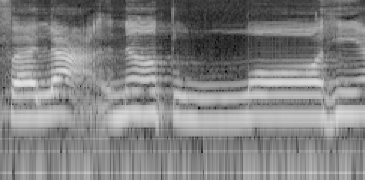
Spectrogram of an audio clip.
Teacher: یہاں پر تا کے اوپر پیش ہے اس لیے اللہ کی لام کو موٹا پڑھیں گے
